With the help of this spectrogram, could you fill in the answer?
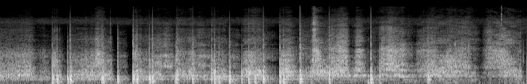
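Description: Long nails and fingertips tap and scratch a large, hollow, red printed cardboard retail box for a Nintendo Switch OLED, held upright in front of the mic. Quick, dry, hollow taps with very short decay land over a steady scratchy rustle.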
